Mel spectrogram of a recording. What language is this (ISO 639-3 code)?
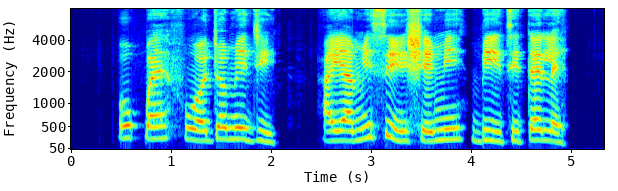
yor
